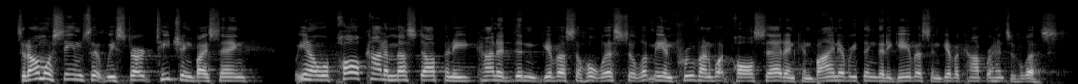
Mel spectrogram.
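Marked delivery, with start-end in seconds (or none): none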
